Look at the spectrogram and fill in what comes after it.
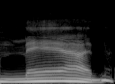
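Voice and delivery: emphasis on 'man'. Answering a question about his go-to cocktail: stressing 'man'. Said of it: "Emphasis on the man".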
